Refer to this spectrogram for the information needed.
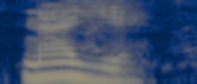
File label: "naye" here, Yawa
